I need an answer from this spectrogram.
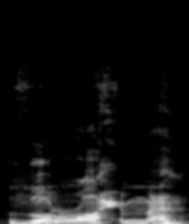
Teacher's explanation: کریں گے۔ اگلی آیت کو پڑھتے ہیں، وَرَبُّكَ الْغَفُورُ ذُو الرَّحْمَةِ، گول تا کو ہم نے وقف میں ہا ساکن سے بدل دینا ہوتا ہے · ہم نے وقف میں ہا ساکن سے بدل دینا ہوتا ہے، ذر زال کو را سے ملائیں گے، یہ واو الف اور لام تینوں ہی سائلنٹ ہو جائیں گے تو بن جائے گا زال را پہ ذر، ذر رحمہ، لو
